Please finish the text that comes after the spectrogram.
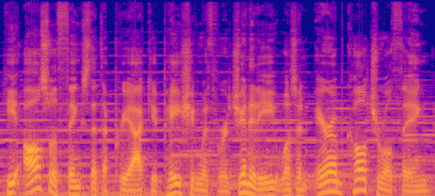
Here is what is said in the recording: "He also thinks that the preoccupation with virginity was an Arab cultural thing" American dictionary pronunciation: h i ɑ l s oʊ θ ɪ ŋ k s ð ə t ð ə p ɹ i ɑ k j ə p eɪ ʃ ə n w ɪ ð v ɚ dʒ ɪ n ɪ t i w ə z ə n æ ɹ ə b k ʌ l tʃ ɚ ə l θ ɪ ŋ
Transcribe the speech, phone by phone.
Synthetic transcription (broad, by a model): h i ɑ l s oʊ θ ɪ ŋ k s ð ə t ð ə p ɹ i ɑ k j ə p eɪ ʃ ə n w ɪ ð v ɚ dʒ ɪ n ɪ t i w ə z ə n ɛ ɹ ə b k ʌ l tʃ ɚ l θ ɪ ŋ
